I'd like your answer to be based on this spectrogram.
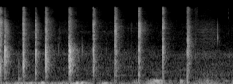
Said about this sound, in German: Ja, ich höre es schon. Hört man das? Es ist 18 Uhr. Ach, der Wind geht ein bisschen, es tut mir leid. Aber die Leute klatschen. Das finde ich immer sehr, sehr schön. Da klatschen ja, schau, klatschen.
